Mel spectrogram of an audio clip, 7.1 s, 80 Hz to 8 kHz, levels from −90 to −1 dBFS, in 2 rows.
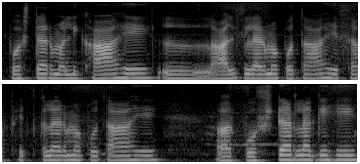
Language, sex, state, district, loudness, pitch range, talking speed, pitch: Hindi, male, Chhattisgarh, Korba, -37 LUFS, 155-170 Hz, 160 wpm, 160 Hz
